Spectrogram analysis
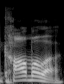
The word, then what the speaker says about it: Kamala: Chamilia now when camia Dude say Kamala Kamala you got thises president she's GNA you make yourself look very very very intelligent when you say her name wrong you look so intelligent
